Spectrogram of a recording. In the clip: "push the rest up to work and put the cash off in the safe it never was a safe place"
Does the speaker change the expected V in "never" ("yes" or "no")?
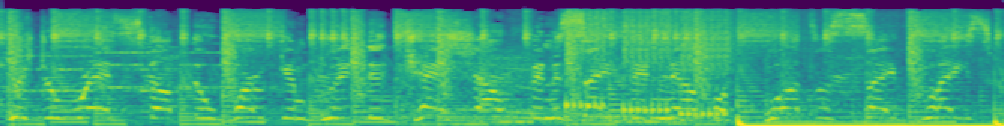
yes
